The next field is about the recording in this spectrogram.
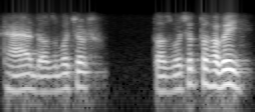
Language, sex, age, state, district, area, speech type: Bengali, male, 45-60, West Bengal, Paschim Bardhaman, urban, conversation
